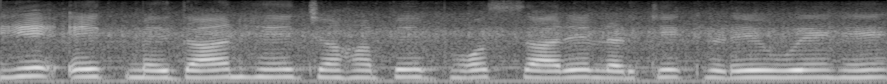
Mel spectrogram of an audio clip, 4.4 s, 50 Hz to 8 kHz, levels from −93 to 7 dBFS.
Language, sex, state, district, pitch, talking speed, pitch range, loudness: Hindi, female, Bihar, Gaya, 220 Hz, 160 wpm, 215-230 Hz, -16 LUFS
